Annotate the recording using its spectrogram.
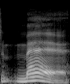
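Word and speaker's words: Mair: isn't named mayor thomas it's mayor surely like my with an r at the end you're welcome says vanessa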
